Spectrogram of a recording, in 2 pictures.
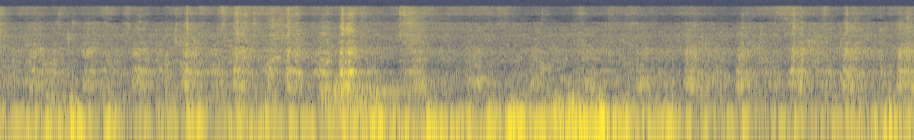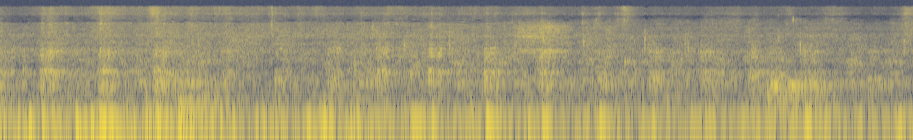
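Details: Boerboel, also called South African or African Mastiff, from the Enzo and Diva pair living in Egypt; low, breathy rhythmic panting at about two breaths per second, rough and uneven, with faint background hiss.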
